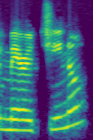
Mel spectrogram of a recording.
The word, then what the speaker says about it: Maraschino: very Americano no but you say maracino like it's Italian like Americano Cherry I don't know that's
